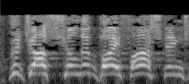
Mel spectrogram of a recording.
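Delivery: shouted, high; rejected verse. Retold or imitated. Preacher shouting the wrong verse Luther tried. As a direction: fling it out then refute it. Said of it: "that word darted into his soul".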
